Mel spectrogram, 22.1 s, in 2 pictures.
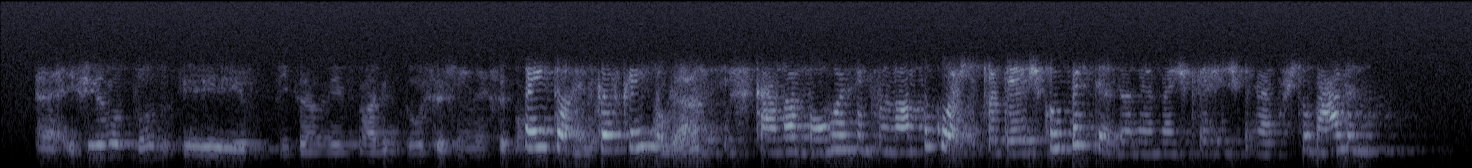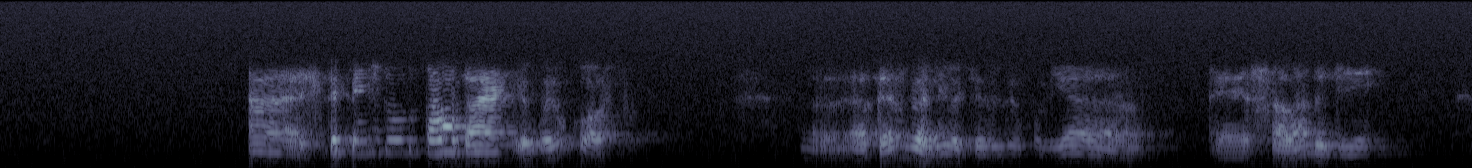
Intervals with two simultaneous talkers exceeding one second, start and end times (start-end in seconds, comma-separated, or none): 3.9-5.4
